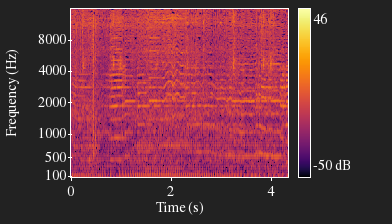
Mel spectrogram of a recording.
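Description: Background music with held string-like tones over a motorcycle engine running. The engine is loudest in the middle and drops away near the end.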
